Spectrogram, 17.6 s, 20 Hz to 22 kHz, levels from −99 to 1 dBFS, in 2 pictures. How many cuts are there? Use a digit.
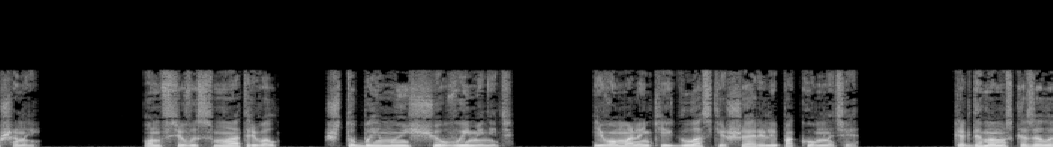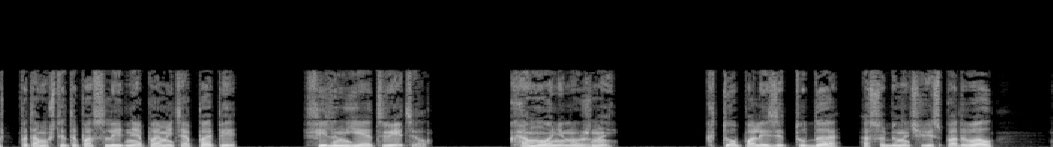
2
